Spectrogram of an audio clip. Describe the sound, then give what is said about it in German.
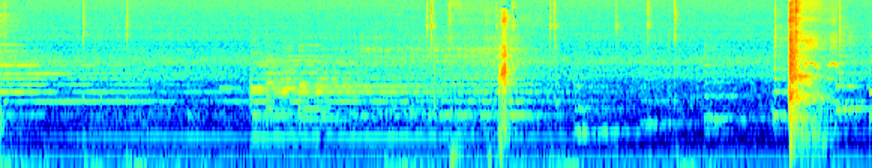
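Dice rolled during a tabletop game, heard as a couple of sharp clicks, the last a brief louder clatter, over a low steady background hum. “dann würfel mal auf uh, Change the Game, bitte.”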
